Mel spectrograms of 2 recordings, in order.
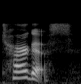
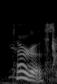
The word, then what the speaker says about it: Targos: that that uh torx is uh heading towards targus you heard of it for where uh targos i believe hold on one second i'm probably saying that name wrong brian argos yeah targos i was all right all right yes heard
